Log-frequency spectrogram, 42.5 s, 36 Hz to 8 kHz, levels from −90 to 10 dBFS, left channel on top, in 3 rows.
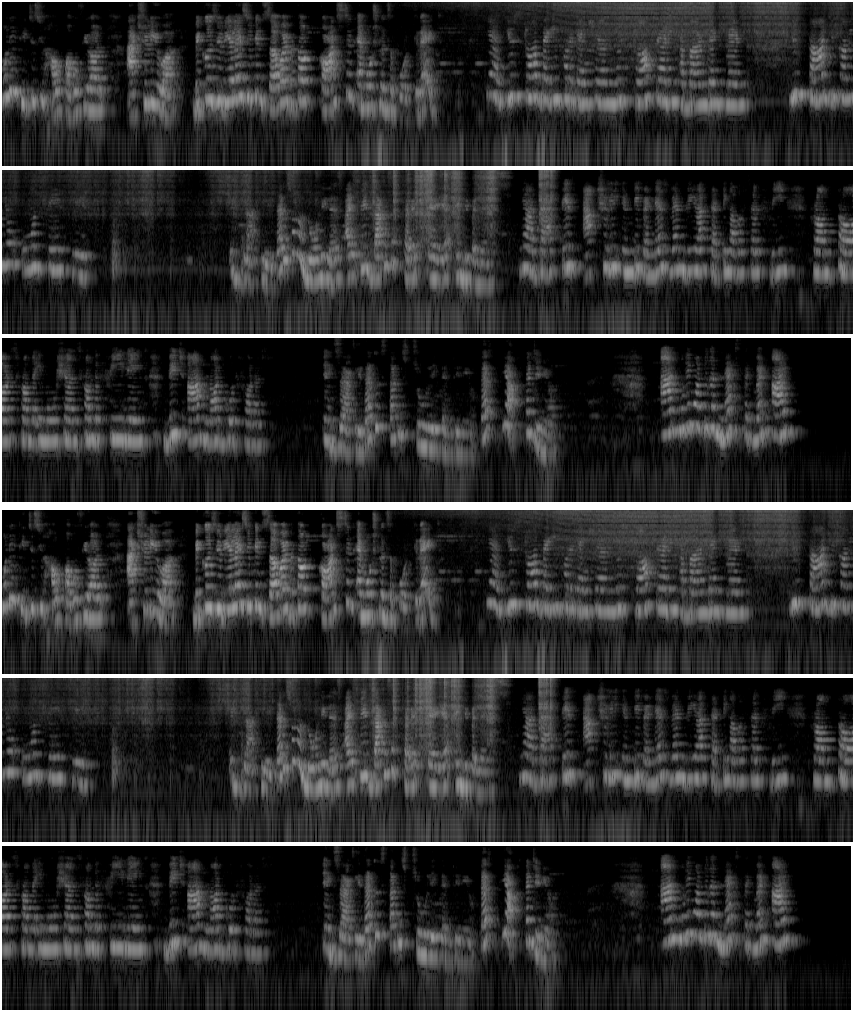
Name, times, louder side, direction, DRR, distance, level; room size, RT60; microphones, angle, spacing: voice 1, 0.0-2.9 3.2-7.6 7.9-8.0 18.0-22.6 33.7-37.6, right 2 dB, 80° right, 0 dB, 0.9 m, -41 dB
sound 1, 6.0-6.3 7.0-17.2 17.5-22.4 23.1-23.4, right 3 dB, 30° right, 0.6 m, -41 dB
voice 2, 8.1-15.7 22.8-32.7 38.6-39.0 39.3-41.4, left 1 dB, 15° left, -7 dB, 1.2 m, -43 dB
3.0 x 2.5 x 2.4 m, 0.42 s
head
